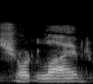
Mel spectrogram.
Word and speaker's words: short-lived: By the way, you may notice I pronounce it short-lived rather than lived. I think that should be correct because lived here in this sense derives from the word life with a long I.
